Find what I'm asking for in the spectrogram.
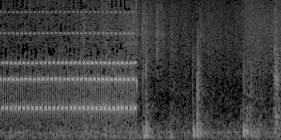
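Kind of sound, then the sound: household object, telephone ringing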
